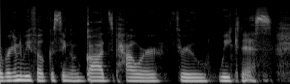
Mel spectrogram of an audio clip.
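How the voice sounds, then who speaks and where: A dark, mellow tone at a fairly quick pace, with a dry, close sound and no echo. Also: woman. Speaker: podcast host. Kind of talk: casual chat. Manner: chatty.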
